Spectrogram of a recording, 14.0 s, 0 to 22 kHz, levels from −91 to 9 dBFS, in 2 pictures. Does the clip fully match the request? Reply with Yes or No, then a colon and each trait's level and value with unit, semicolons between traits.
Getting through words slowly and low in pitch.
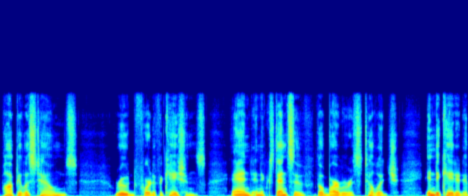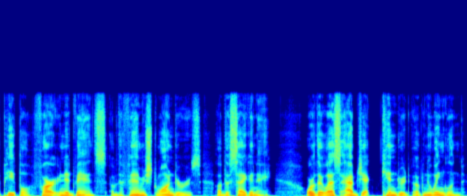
Yes: slow, 130 wpm; low, 110 Hz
